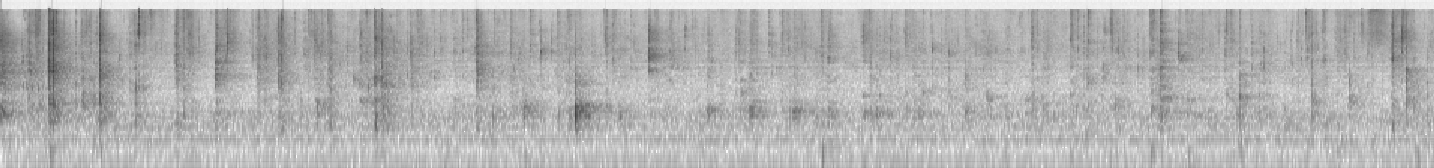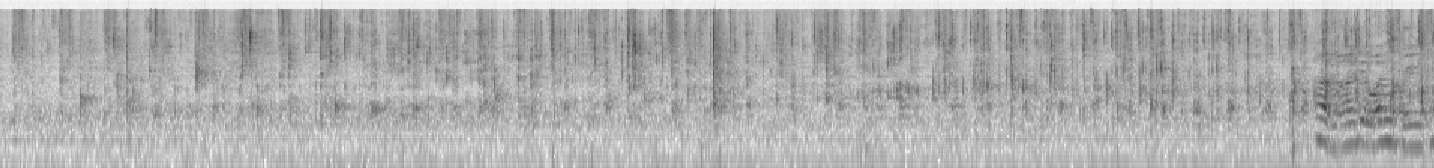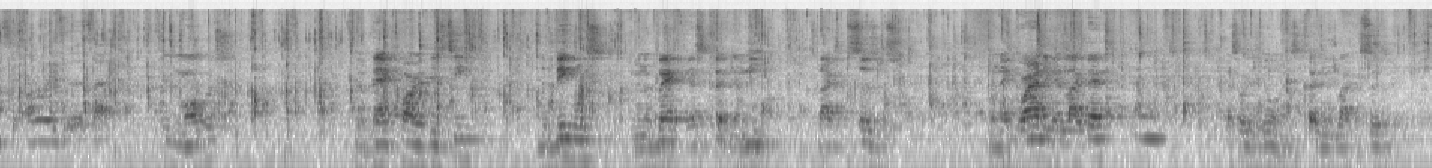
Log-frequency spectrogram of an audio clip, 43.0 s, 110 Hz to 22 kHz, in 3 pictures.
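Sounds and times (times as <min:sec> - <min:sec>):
dog chewing with wet smacking: 0:00.0 - 0:43.0
teeth clicking on bone: 0:00.0 - 0:43.0.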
